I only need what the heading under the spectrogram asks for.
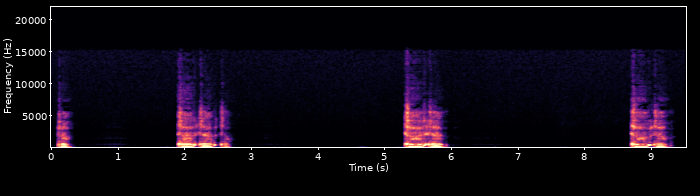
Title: Awful cough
